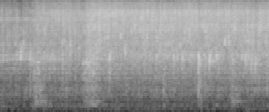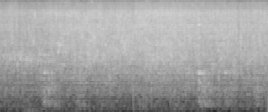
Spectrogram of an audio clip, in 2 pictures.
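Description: Finely chopped onions fry in a pan, a steady close sizzle throughout with repeated scraping and clinking from stirring at irregular intervals; no speech.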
